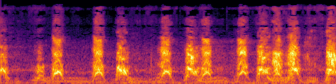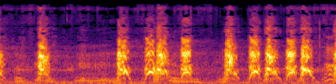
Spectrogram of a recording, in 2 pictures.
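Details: Corgi dog barking in a rapid series of sharp yaps, roughly three per second, steady and insistent across the whole stretch with only short gaps between bursts.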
